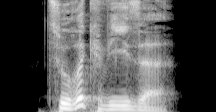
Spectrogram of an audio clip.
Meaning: first/third-person singular dependent subjunctive II of zurückweisen
- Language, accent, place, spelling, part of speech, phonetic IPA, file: German, Germany, Berlin, zurückwiese, verb, [t͡suˈʁʏkˌviːzə], De-zurückwiese.ogg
